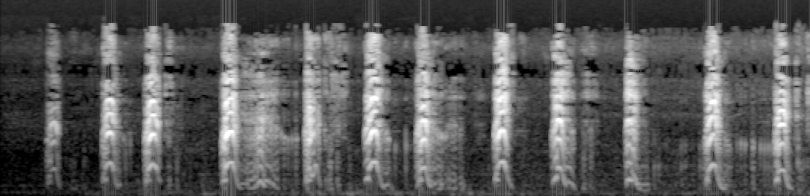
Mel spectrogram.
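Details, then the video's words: Angry dog barking in sharp, separate barks, about eleven in eight seconds, each brief and spaced roughly every half to one second, with faint growling between. "Angry Dog Compilation"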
